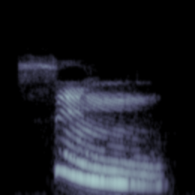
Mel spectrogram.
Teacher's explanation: This sound is articulated with your nose. So we call it a nasal sound.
